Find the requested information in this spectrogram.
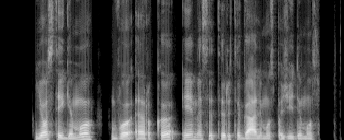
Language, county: Lithuanian, Šiauliai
